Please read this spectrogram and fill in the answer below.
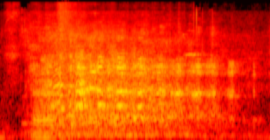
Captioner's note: audience Laughing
